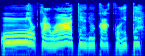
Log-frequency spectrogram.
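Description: A woman voicing a serious, bossy schoolboy in a children's story, speaking deliberately and emphatically. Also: deep voice, a bit bright, dry recording, clean studio sound, pitched below the performer's own voice. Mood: doubtful, firm. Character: slow, serious, assertive schoolboy, bossy friend.

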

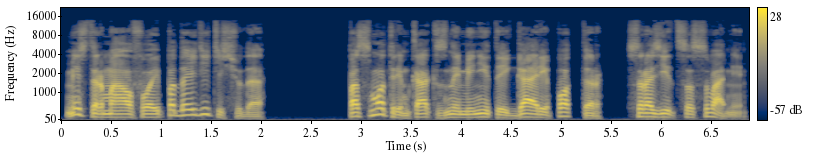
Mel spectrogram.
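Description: A man voicing a cold, menacingly polite potions master in an audiobook, with deliberate, disdainful delivery. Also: medium pitch, big pitch swings, fairly bright tone, no room sound, clean studio sound, voice pushed up. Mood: cold sneering. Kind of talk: audiobook character acting.

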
